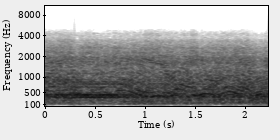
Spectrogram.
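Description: CB radio receiver carrying a strong skip signal: a constant bed of static, with faint, garbled voices and a steady tone underneath.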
